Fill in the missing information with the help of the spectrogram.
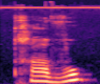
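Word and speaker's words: travaux: عندنا واحد المثال آخر ديال أ معها أو مع إكس، ما كنطقوش إكس، كنطقوها كذلك أو، ولكن إذا كانت هاد أ أو إكس في آخر الكلمة لا تنطق الإكس وتنطق أو. مثال ترافو.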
